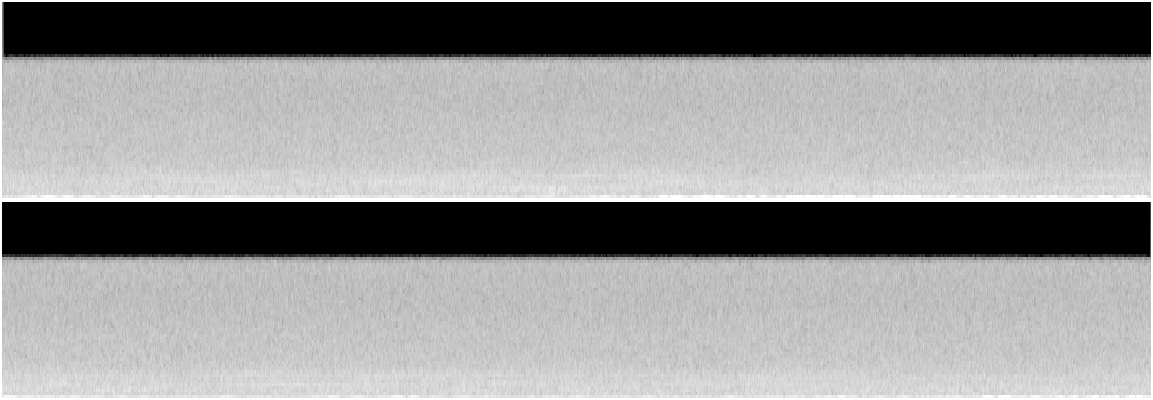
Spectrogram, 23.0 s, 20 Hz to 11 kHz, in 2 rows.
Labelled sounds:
12.1	12.4	vessel noise, 7.3 to 7.6 kHz

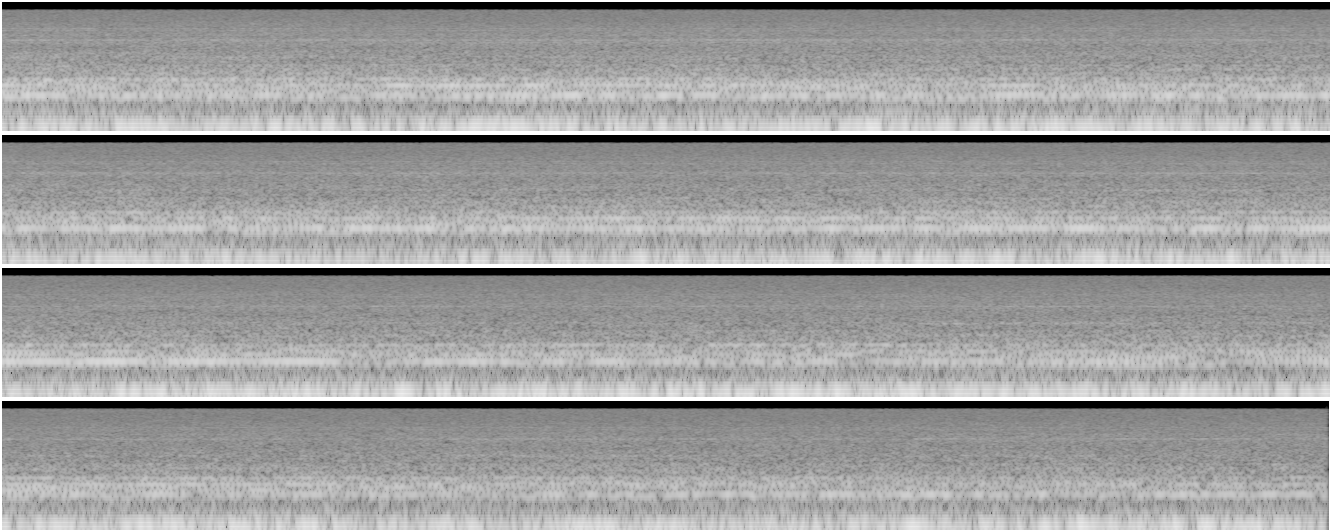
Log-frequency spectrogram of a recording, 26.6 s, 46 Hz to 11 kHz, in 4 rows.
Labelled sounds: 17.9	18.1	vessel noise, 0.96 to 1.2 kHz

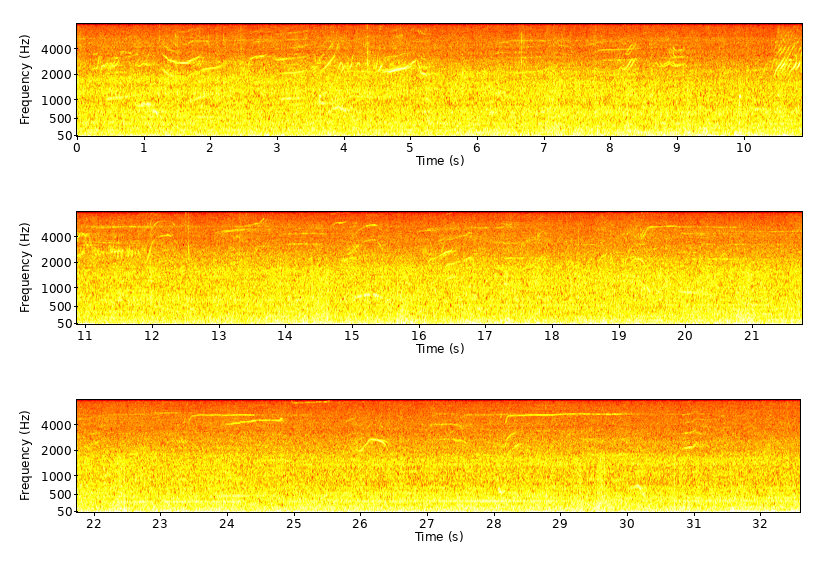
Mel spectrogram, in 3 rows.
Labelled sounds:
0.2	2.1	killer whale, southern resident, 0.65 to 6.5 kHz
2.5	5.3	killer whale, southern resident, 0.77 to 6.3 kHz
7.7	8.4	killer whale, southern resident, 1.9 to 4.9 kHz
14.8	15.3	killer whale, southern resident, 0.75 to 3.5 kHz
19.1	20.0	killer whale, southern resident, 2.0 to 6.1 kHz
23.4	24.9	killer whale, southern resident, 4.1 to 5.6 kHz
25.9	26.4	killer whale, southern resident, 2.0 to 2.7 kHz

